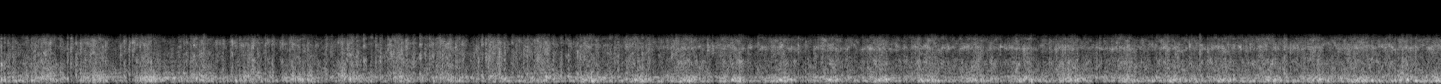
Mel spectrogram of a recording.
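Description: Drag-race Chevrolet Vega's big exposed engine idling loudly, its level rising and falling with an uneven beat.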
